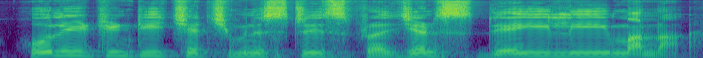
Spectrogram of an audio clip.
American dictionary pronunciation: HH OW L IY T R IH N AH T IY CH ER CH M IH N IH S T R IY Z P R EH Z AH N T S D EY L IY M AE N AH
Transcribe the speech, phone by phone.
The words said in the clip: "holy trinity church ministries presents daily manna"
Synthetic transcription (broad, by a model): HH OW L IY T W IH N T IY CH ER CH M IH N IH S T R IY S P R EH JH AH N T S D EY L IY M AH N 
